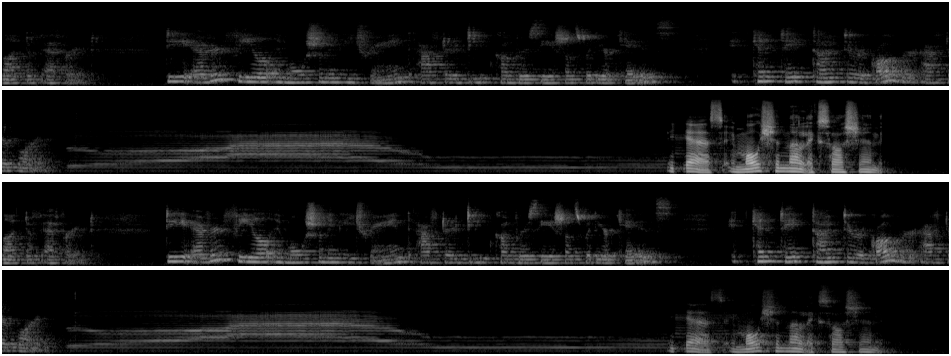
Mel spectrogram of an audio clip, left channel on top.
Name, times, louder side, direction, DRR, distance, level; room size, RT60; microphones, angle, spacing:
voice 1, 0.0-9.9, right 2 dB, 65° right, 1 dB, 2.3 m, -40 dB
Singing, 10.1-17.2, right 1 dB, ahead, 0.4 m, -48 dB
voice 2, 16.1-18.3, left 9 dB, 85° left, 21 dB, 0.3 m, -30 dB
11.5 x 8.0 x 4.5 m, 0.78 s
head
